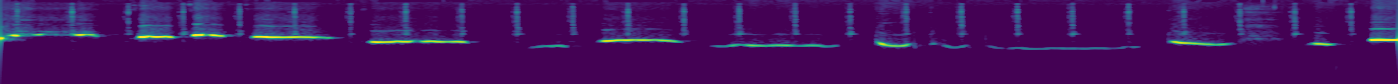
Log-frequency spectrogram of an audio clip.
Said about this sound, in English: I'm going to allow you to whistle this time. Your time starts now.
